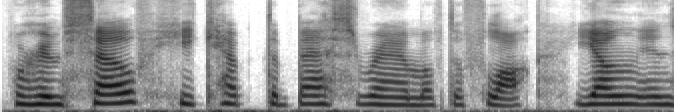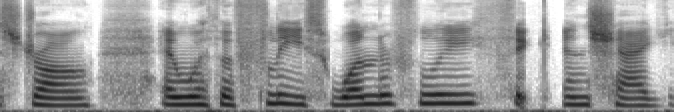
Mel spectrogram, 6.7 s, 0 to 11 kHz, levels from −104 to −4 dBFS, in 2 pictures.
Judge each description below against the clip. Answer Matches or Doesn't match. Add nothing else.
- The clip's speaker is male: Doesn't match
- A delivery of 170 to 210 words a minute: Matches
